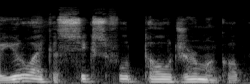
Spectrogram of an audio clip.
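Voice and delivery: ordinary talk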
